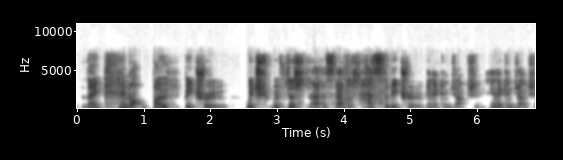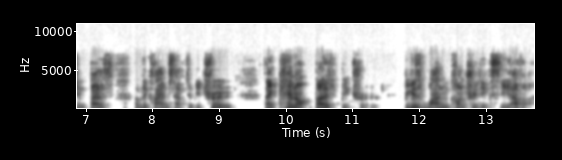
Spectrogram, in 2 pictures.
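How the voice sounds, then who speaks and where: A man lecturing on philosophy over slides, unhurried, with frequent fillers and restarts. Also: on the low side, lively intonation, slightly rough, lo-fi sound. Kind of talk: explaining logic over slides.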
